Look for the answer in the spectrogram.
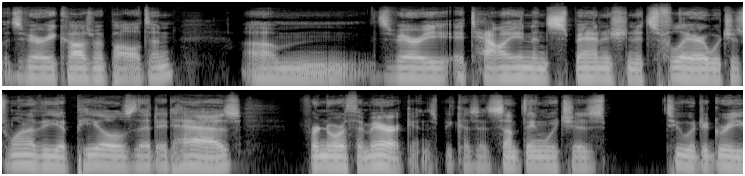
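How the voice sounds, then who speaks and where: Argentine man with a flat, gravelly voice. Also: mid-range voice, dry recording, studio quality. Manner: measured, explanatory, with many ums and uhs. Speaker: guest, real estate broker. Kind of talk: radio interview answers.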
